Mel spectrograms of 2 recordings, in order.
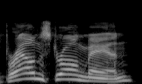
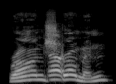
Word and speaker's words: Braun Strowman: Fatu and his opponent by the way was brown strong man Braun strowman yeah that's sometimes people mispronounce it that way and yes he's been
